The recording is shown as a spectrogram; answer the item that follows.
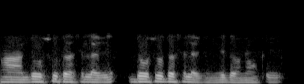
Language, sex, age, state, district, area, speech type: Hindi, male, 18-30, Rajasthan, Jodhpur, rural, conversation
